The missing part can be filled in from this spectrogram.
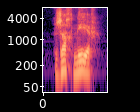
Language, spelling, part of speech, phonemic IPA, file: Dutch, zag neer, verb, /ˈzɑx ˈner/, Nl-zag neer.ogg
- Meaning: singular past indicative of neerzien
